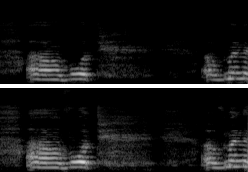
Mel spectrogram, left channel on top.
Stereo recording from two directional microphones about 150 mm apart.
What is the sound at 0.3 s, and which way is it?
Speech, 5° left (ahead or behind).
